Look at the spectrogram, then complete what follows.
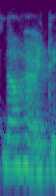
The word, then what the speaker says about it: Doherty: Doherty, parang ganun ang nadidinig ko pronunciation. So, Doherty talaga ang pronunciation, Doherty? Yes, Doherty.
